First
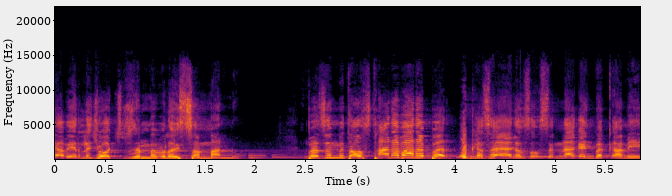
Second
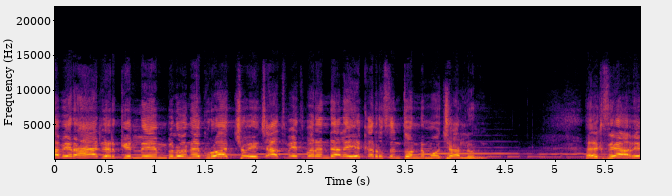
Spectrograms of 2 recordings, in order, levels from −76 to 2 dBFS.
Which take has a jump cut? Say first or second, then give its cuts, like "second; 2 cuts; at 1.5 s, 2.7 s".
first; 1 cut; at 4.1 s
